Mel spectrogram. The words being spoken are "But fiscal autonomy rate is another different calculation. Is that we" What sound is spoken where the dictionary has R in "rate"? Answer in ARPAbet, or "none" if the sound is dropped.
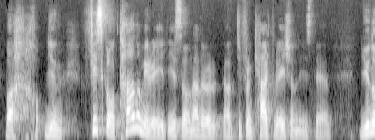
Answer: R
